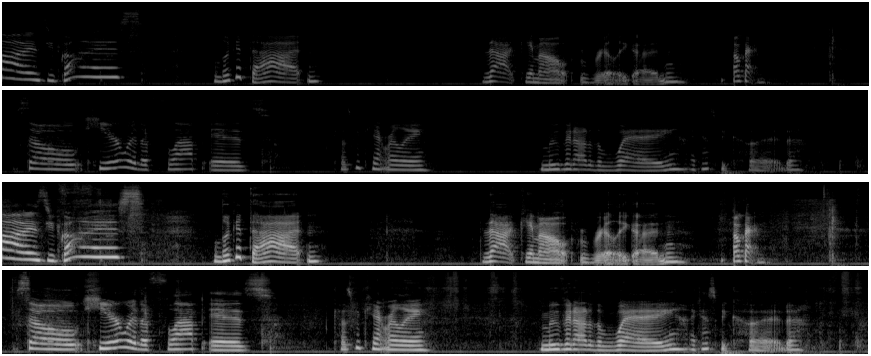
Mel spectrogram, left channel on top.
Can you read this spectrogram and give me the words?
you guys, look at that. That came out really good. Okay, so here where the flap is, because we can't really move it out of the way, I guess we could.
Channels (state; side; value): quieter; left; 19.0 dB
